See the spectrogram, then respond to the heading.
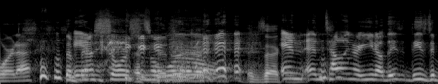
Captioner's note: laughter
